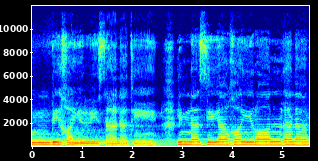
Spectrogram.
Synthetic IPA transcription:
nbɪxajɾɾɪsaːlat̪ | lɪnːaːsɪjaːxajɾalʔanaːm

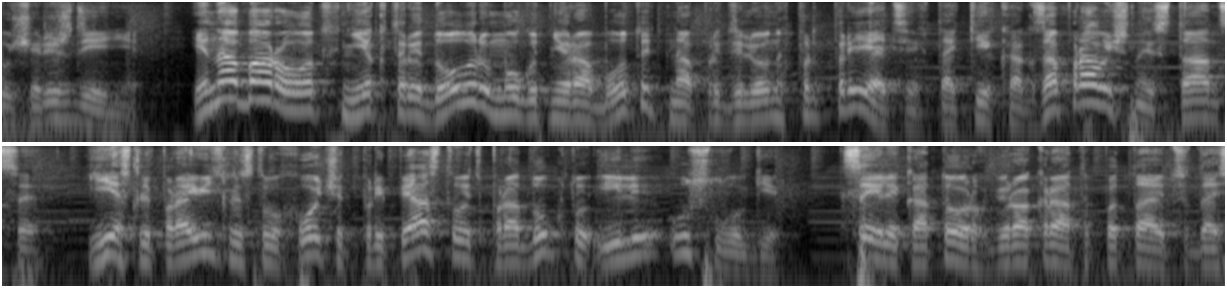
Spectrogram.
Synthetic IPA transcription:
ʊt͡ɕɪɾʲɪʐdʲḛnʲɪ̰jə̰ | inəɐbɐɾo̞t̪nʲe̞kə̥t̪əɾɨjəd̪o̞lˠːəɾɨmo̞ɡʊt̪nʲɪɾɐbo̞t̪ət̚ʲnəɐpɾʲɪdʲɪlʲo̞nːɨxpɾʲɪt̪̚pɾʲɪjætʲɪjəxt̪ɐkʲixkakzɐpɾavət͡ɕnəɨjəst̪ant̪sɨjə | jesʲlʲɪpɾɐvʲitʲɪlʲst̪vəxo̞t͡ɕɪt̪̚pɾʲɪpʲat̪st̪vəvətʲpɾɐd̪ukt̪ʊʔilʲɪʊslˠuɡʲɪ̰ | t̪sɛlʲɪkɐt̪o̞ɾɨxbʲʊɾɐkɾat̪ɨ̥pɨt̪ajʊt̪səd̪ɐ

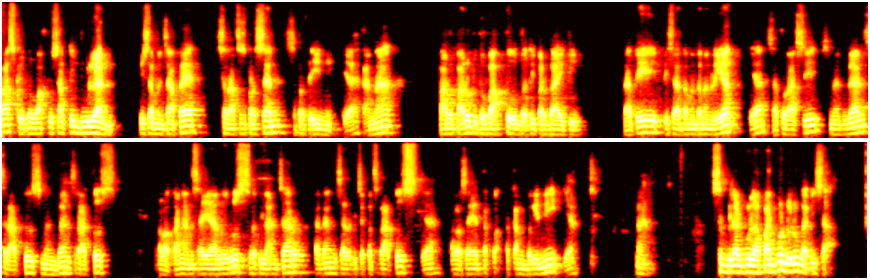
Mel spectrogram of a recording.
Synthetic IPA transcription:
pasbut̪ʊhwak̚t̪usat̪ubulan | b̥isaməɲt͡ʃapɛ | səɾat̪ʊspərsɛnsəpərt̪iːnijaka̰rna | paɾupaɾupət̪ʊhwak̚t̪uːnt̪ʊk̚dipərbaiki | t̪apib̥isat̪əmənt̪əmənliat̪̚jasat̪uɾasisəmbilansmbilansəɾa̰t̪ʊsəmilanbilansəɾa̰t̪ʊs | kala̰t̪aŋansajaluɾʊsləbɪhlaɲt͡ʃarkadaŋbisaləbɪht͡ʃəpət̪̚səɾat̪ʊsjakalasajat̪əkt̪ːəkanbəɡinija | nah | səmbilanp̬ululapanpʊnduluŋɡaʔbisa̰

